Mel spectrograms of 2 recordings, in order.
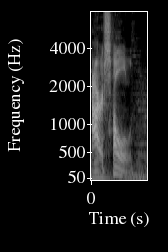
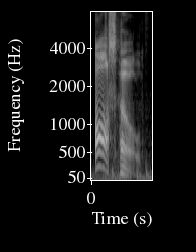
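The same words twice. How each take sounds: First: It is said in a rough, rustic, common accent. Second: It is said in a posh, high-class accent. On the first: "in a very common, very plebeian kind of fashion" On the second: "in a rather amusing and high-class fashion"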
